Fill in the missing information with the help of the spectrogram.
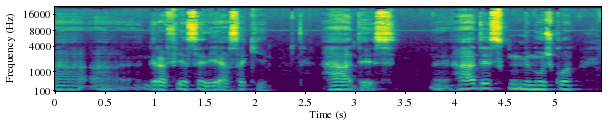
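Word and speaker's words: ᾍδης: E a gente não pronuncia de fato o iota, a gente pronuncia rades e não raides, né? Então aqui eh é como se o iota inexistisse.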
